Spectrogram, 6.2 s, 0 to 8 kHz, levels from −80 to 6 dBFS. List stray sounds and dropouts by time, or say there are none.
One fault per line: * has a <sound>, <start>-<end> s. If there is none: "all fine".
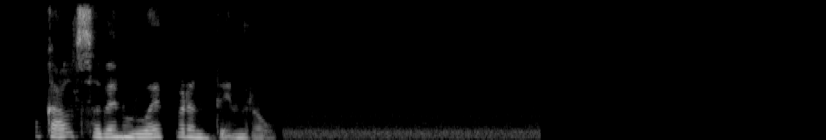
all fine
